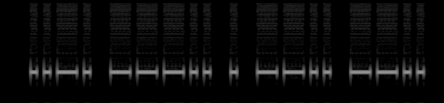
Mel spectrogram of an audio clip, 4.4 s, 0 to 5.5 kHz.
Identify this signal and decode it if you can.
Morse code, heard as a keyed tone, about 18 wpm, 800 Hz. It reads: F8EZZ
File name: cours-du-lundi files / cours-1588-FIN-de-QSO-vitesse-17MPM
